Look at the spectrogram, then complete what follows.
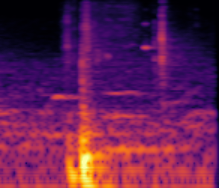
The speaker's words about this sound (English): He flinched and dropped his bike helmet, which thunked loudly down the stairs.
